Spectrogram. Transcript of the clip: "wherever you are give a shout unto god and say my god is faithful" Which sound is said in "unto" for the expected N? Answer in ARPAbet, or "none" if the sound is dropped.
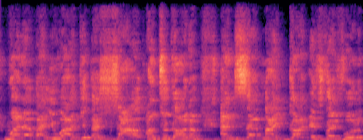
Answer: N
